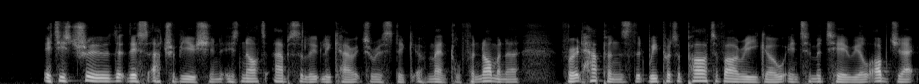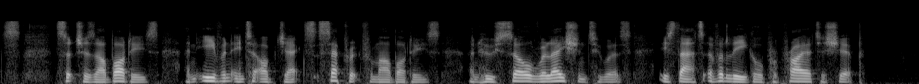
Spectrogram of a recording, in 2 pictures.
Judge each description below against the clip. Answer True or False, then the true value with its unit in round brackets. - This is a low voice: True (125 Hz)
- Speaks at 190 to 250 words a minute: False (165 wpm)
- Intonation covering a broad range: False (3.6 semitones)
